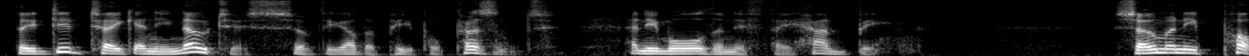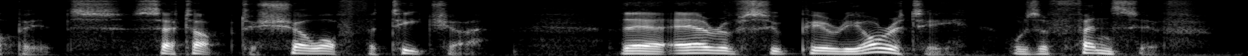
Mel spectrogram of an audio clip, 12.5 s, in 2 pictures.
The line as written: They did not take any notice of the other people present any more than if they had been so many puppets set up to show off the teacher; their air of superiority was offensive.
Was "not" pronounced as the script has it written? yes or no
no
